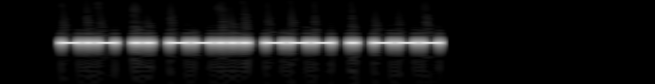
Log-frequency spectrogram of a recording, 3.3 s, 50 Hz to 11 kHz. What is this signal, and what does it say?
Morse code, heard as a keyed tone, about 40 wpm, 690 Hz. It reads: KI7OEO
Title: USA Call Signs - 6 Characters - 2x Character Spacing - 40wpm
